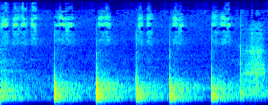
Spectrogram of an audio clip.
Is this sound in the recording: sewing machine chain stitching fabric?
no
